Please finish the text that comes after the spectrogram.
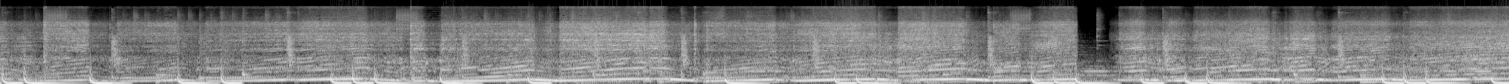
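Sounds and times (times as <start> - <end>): car engine revving hard: 0.0 - 15.0
deep low thumps: 3.3 - 5.9, 7.1 - 9.0, 10.3 - 12.7.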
